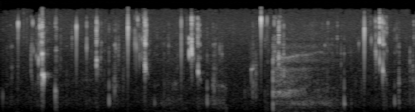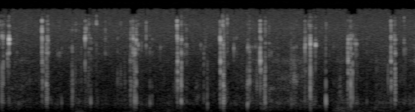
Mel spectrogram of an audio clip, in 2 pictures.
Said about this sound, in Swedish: Smaska. Alltså smaska, prata i mun med så här, när man har mat i munnen och så här, tuggar högt.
